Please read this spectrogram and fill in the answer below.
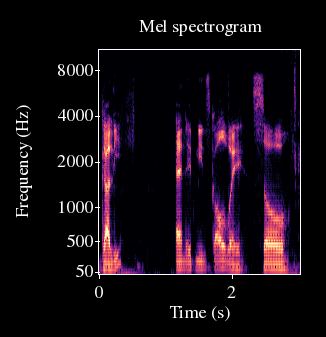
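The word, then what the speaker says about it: Gaillimh: So my number plate on my car, for example, says Gailim, which is pronounced Galif.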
